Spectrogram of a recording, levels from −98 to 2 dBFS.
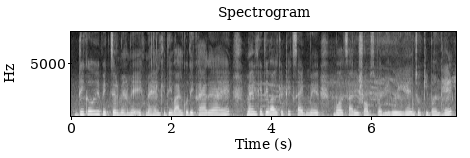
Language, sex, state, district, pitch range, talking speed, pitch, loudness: Hindi, female, Bihar, Saharsa, 195-235 Hz, 225 wpm, 210 Hz, -15 LUFS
